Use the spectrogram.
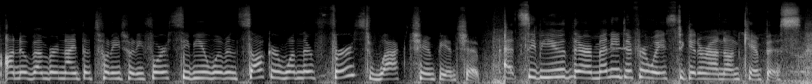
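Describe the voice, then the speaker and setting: A woman talks at a high pitch and a fairly quick pace with hardly any pauses and ordinary pitch variation, over noticeable background noise. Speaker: student TV news reporter. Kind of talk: news reporter standup.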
